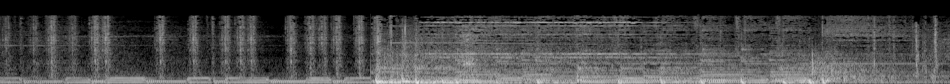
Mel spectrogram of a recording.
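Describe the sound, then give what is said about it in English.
A run of sharp key taps as a number is dialed on a telephone, each key pushed forcefully, is followed by the telephone ringing, loud, with a steady musical hum beneath and no voices. “Harold dialed the third phone, fervently making sure to give each number key a specific, forceful push.”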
